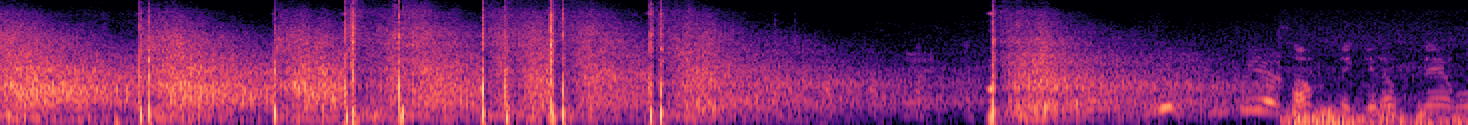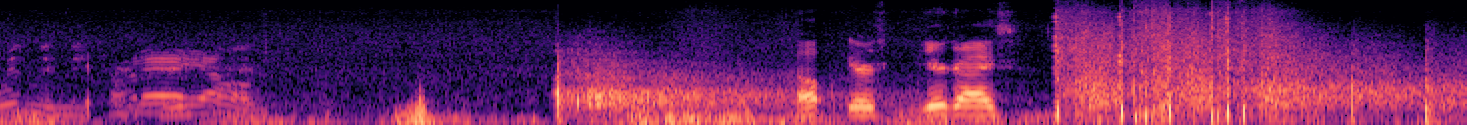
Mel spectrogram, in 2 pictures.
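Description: Gunshots crack sharply outdoors, one after another, with a short echo.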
